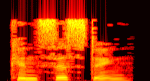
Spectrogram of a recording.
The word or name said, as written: consisting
